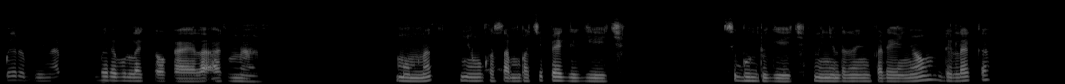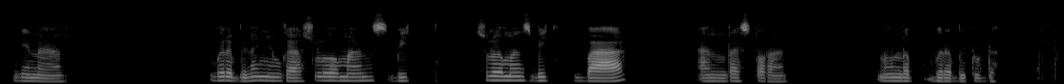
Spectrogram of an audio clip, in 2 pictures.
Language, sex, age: Wolof, female, 25-35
